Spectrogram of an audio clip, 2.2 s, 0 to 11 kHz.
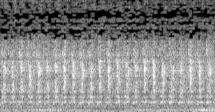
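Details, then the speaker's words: Yamaha Mio i 125 scooter at 2,641 on the odometer, idling before repair: a fast, steady metallic knock from a worn crankshaft with loose up-and-down bearing play; it ran quiet after the crankshaft was replaced. "Bale ang Pinalitan ko dito sa motor na to M3 na ginawa natino itong Crank shop tapos may tama na rin yung bearing may halog na rin to"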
